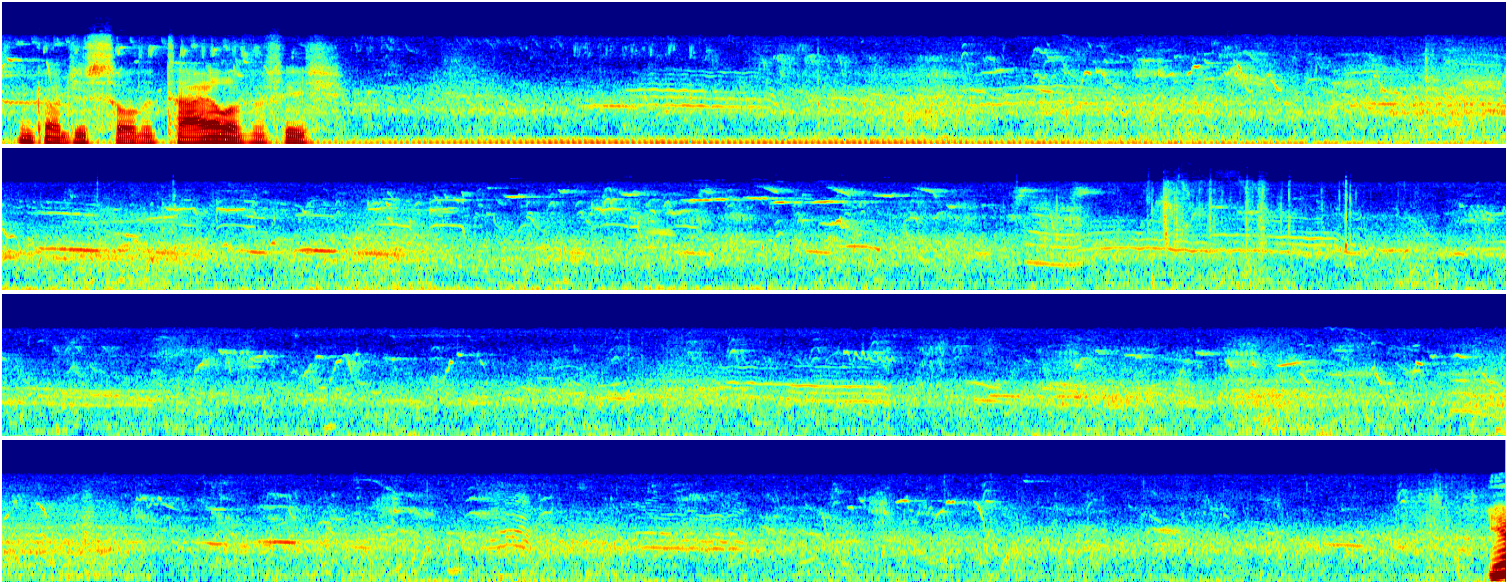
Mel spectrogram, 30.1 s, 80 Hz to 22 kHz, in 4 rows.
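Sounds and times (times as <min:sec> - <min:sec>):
birds chirping and whistling: 0:00.0 - 0:30.0.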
